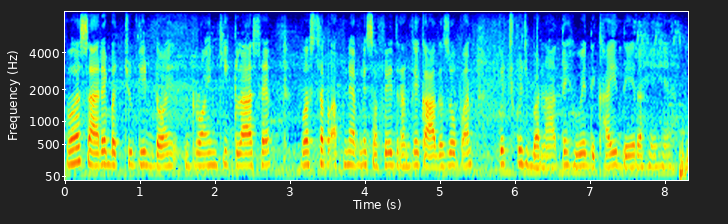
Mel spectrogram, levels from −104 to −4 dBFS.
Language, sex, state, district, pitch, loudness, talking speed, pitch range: Hindi, male, Bihar, Samastipur, 175 Hz, -31 LUFS, 175 wpm, 160-185 Hz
